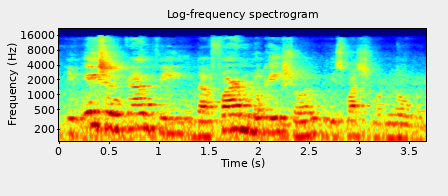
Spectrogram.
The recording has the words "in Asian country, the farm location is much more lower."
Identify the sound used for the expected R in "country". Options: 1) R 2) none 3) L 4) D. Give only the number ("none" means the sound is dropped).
2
